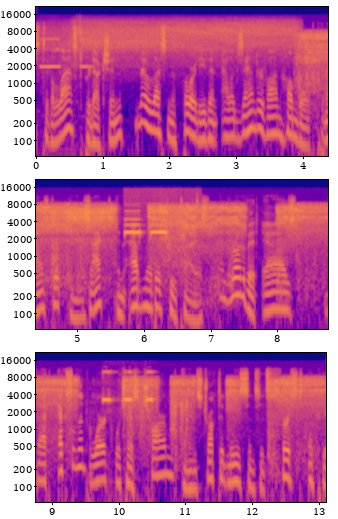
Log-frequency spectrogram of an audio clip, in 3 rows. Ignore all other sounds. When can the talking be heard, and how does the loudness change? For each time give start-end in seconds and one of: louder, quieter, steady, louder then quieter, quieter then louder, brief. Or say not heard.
0.0-13.0 steady.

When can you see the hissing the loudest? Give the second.
5 s.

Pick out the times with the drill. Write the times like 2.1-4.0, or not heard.
not heard.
